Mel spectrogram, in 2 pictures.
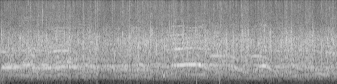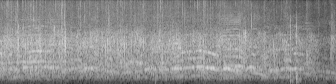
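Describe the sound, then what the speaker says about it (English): A church congregation claps hands and cheers in worship during a service, a dense continuous wash of applause with crowd voices mixed in, loud and steady throughout. "people, clap your hands again and just worship the Lord"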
